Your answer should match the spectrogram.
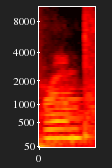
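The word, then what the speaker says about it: Bruttenholm: A small team of allied soldiers accompanied by a young paranormal expert from Oxford University named Professor Trevor Brut in home pronounced broom was dispatched to intercept this occult activity.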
